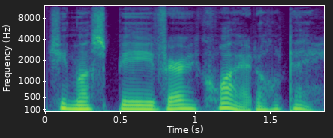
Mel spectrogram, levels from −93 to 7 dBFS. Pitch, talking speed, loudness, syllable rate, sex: 115 Hz, 225 wpm, -15 LUFS, 4.6 syllables/s, male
